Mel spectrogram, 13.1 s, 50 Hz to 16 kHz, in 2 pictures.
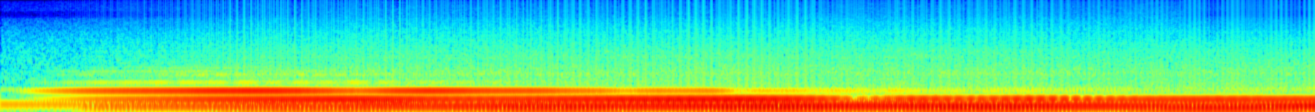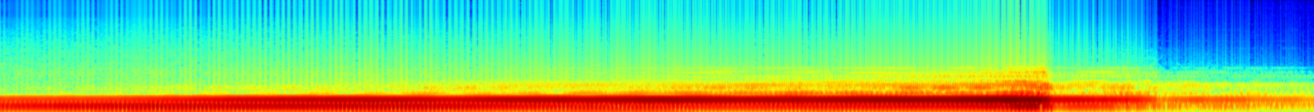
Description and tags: Pre-syncope
73bpm, B, fx, korgGadget, noise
